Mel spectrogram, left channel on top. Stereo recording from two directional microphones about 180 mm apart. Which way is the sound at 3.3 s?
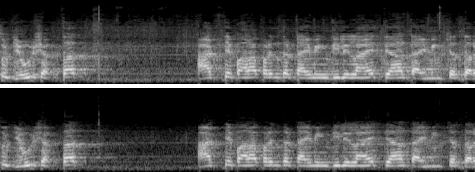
10° left (ahead or behind).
